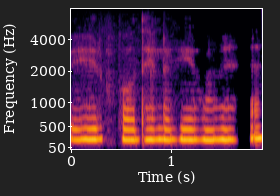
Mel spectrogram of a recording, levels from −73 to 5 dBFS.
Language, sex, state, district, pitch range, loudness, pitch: Hindi, female, Bihar, East Champaran, 220-225 Hz, -14 LUFS, 220 Hz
